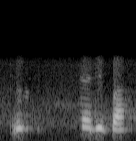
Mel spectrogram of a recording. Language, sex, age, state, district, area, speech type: Tamil, female, 60+, Tamil Nadu, Vellore, urban, conversation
